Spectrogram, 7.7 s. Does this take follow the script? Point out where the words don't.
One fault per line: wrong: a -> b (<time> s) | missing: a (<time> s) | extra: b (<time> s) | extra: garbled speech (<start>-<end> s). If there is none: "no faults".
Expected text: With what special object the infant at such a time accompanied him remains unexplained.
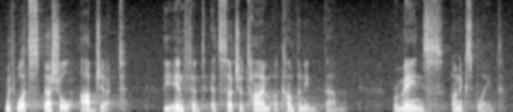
wrong: him -> them (4.9 s)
